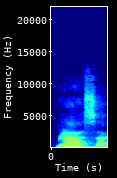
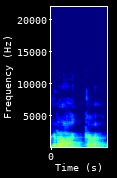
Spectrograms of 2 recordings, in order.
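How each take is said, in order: First: The middle consonant is an s sound. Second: The middle consonant is a k sound. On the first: The speaker calls it right. "that you pronounce sa" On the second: The speaker calls it wrong. "instead of"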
